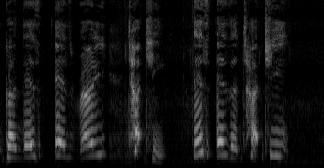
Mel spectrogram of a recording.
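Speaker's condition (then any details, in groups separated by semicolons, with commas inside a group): Cerebral palsy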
